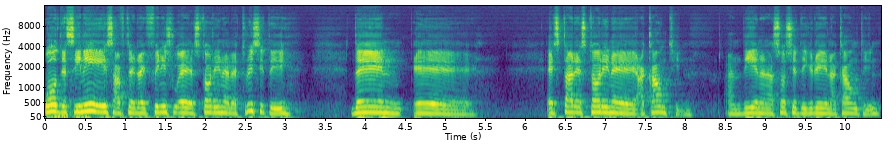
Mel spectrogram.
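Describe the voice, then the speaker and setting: In a Spanish accent, a man speaks at a moderate pace, his voice high for a man with ordinary pitch variation. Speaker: electrical contractor, business owner. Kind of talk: casual interview.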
